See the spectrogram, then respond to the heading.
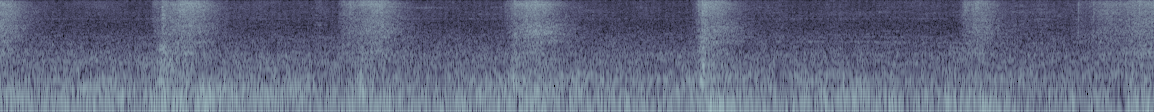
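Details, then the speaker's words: Peugeot Bipper, engine off, steering turned left and right with attention on the front right side: dull knocks about once a second as the wheel swings, pointing to front-right steering or suspension play. "تو عملت لكم دورة الدركسيون يمين وشمال في الجهة الشمال، تو ركزوا على الجهة اليمين."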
